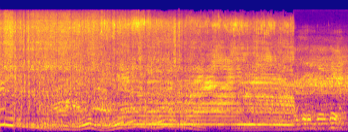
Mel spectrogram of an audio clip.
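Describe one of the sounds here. Rally car engines roar and rev hard as cars race through a bend.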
